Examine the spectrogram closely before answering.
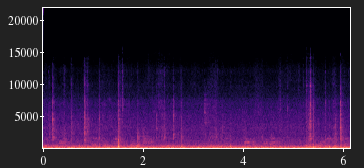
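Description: A screwdriver turns a screw out of a metal grille.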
